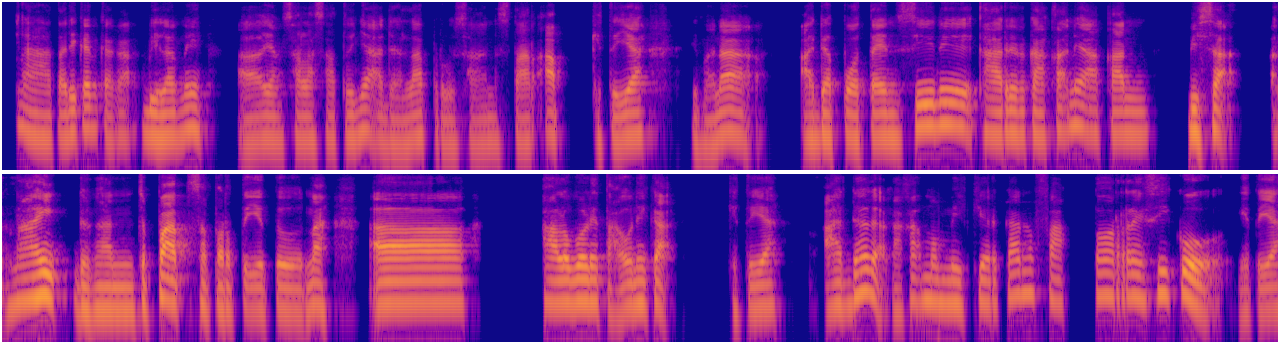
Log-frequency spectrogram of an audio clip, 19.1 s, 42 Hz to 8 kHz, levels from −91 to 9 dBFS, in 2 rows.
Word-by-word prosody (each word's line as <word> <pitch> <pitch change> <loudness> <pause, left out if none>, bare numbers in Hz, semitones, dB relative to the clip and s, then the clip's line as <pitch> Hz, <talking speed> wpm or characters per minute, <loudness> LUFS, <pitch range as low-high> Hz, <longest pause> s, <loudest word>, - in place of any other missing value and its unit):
Nah 130 -3 -4
tadi 120 +3 -1
kan 150 - +2
Kakak 125 +2 -8
bilang 125 0 +1
nih, 150 - 0 0.3
eee, 105 +1 -5
yang 110 - -9
salah 110 -1 -5
satunya 115 +5 -6
adalah 105 +3 -6
perusahaan 100 +1 -11
startup 105 +1 -4 0.2
gitu - - -12
ya 125 - +2 0.4
di 110 - -12
mana 125 +6 -1 0.4
ada 120 +1 -1
potensi 120 +2 -2 0.2
nih 170 -3 +2
karier 135 -1 -1
Kakak 125 -1 -3
nih 165 - 0
akan 130 0 -2 0.5
bisa 135 -2 +2 0.5
naik 170 +4 +5
dengan 115 -1 -1
cepat - - +7
seperti - - -3
itu. - - -1 0.2
Nah, 135 -1 +1 0.4
eee, 145 +1 +7 0.6
kalau 145 0 +5
boleh 150 -1 +6
tahu 120 -4 -4
nih 140 - -2
Kak - - +1 0.5
gitu - - -13
ya, - - -5 0.4
ada 130 +5 -2
nggak - - 0
Kakak 150 +7 -7
memikirkan 145 +5 -2
faktor 180 +1 -4
resiko? 175 +2 +2
Gitu 110 +1 -11
130 Hz, 145 wpm, -25 LUFS, 115-145 Hz, 0.6 s, cepat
